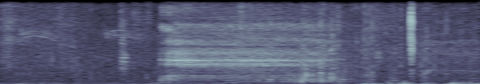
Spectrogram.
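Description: Handling noise as a baitcasting rod and a plastic tackle box are picked up off the grass: a brief rustle about a second in, with a few faint clicks.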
